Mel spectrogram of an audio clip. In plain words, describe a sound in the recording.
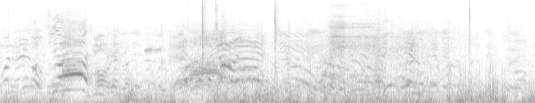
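Spectators on the sideline cheer and call out.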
